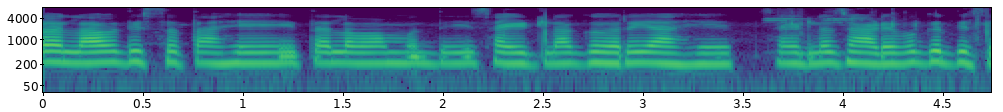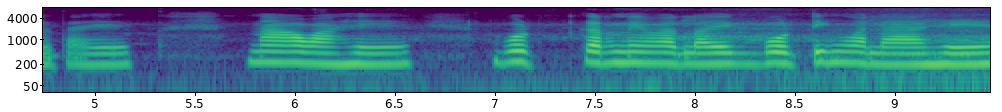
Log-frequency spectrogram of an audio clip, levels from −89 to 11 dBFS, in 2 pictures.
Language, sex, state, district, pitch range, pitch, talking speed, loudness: Marathi, female, Maharashtra, Gondia, 210-225 Hz, 215 Hz, 140 wpm, -18 LUFS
